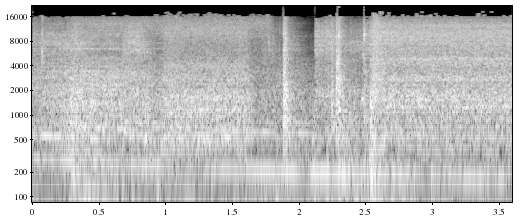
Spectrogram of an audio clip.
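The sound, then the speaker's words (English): A large cannabis joint-rolling machine the size of a toll booth, running in an office building being converted into a manufacturing hub, gives a loud, steady mechanical drone with a low hum, broken near the middle by a few sharp clunks. “Only this contraption is run by technicians instead of Oompa Loompas, and it makes joints instead of candy.”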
